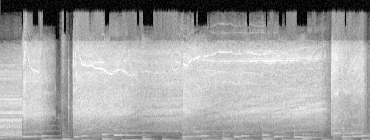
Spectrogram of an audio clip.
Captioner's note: reciprocating saw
